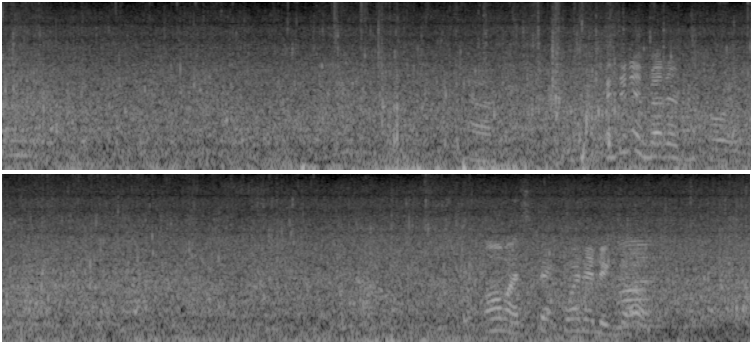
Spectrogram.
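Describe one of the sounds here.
A river flows with a steady rushing hiss.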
